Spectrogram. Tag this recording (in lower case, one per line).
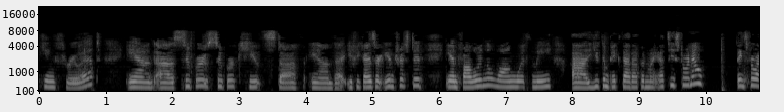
speech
